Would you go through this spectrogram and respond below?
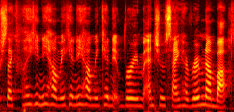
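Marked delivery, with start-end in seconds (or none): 0.3-2.2 mock-crying, pleading delivery. Retelling what a young girl said to the people there, imitating someone crying and pleading. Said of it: "She's crying".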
